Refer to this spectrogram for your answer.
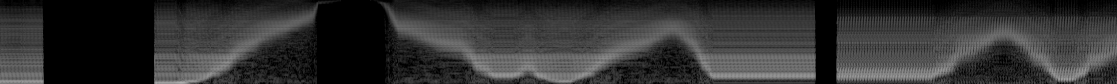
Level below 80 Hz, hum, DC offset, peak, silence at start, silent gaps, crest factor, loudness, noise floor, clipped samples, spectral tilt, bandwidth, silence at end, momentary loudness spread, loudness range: -44 dBFS; none; under 0.1%; -20 dBFS; 0 s; 0.80-1.54 s; 12 dB; -29 LUFS; under -90 dBFS; under 0.1%; -2.5 dB/octave; over 20 kHz; 0 s; 4 LU; 3 LU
